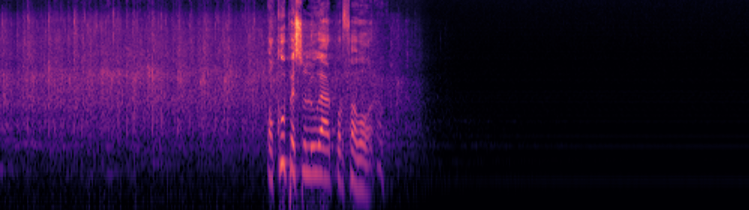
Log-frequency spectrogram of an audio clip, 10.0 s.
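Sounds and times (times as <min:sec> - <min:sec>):
audience applauding: 0:00.0 - 0:05.7
speech: 0:03.6 - 0:05.2.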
